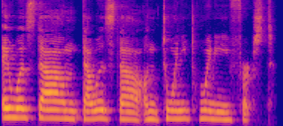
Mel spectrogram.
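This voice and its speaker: A woman from Costa Rica in her thirties, telling her personal story as a guest in a halting, earnest way with many restarts. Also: mid-range voice, steady tone.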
